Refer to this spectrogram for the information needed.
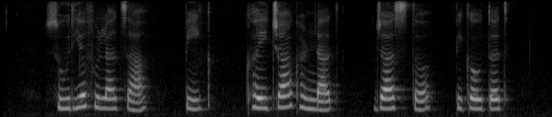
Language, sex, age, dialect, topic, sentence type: Marathi, female, 41-45, Southern Konkan, agriculture, question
